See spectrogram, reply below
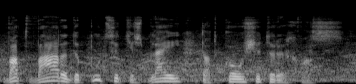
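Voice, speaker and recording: A man narrating a children's story in an expressive, animated reading. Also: mid-range voice, takes it slowly, crowd noise.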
